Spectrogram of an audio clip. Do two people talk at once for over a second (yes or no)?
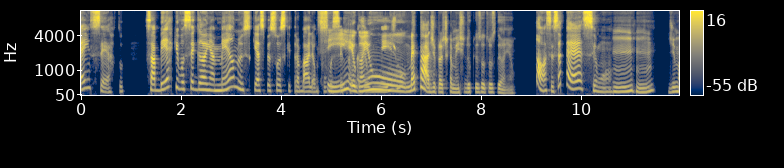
yes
